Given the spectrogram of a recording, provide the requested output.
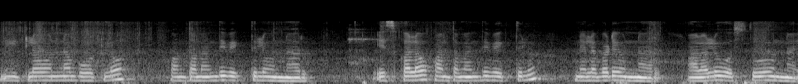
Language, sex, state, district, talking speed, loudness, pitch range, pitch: Telugu, female, Andhra Pradesh, Srikakulam, 105 wpm, -15 LUFS, 175-190 Hz, 180 Hz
